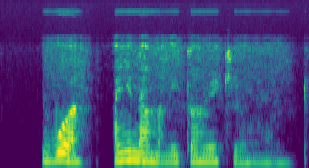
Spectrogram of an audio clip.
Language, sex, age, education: Igbo, female, 15-29, tertiary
